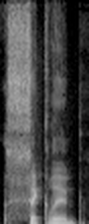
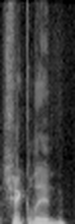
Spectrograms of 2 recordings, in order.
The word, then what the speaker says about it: cichlid: barrel pronounce cichlid. Yeah, but that's not as much fun as saying uh chicklid and uh getting you to yell at me.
